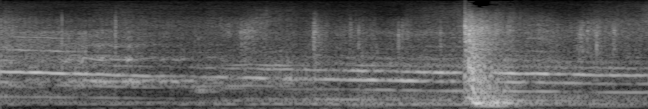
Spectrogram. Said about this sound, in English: I was shaking the buzz out of my ears and scrambling to my feet when the police car screeched up to a stop.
